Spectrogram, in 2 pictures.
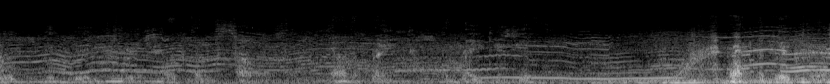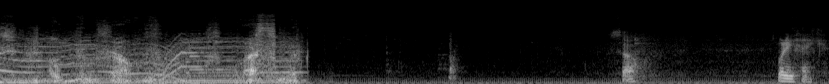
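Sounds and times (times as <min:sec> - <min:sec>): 
garbled backwards-talking vocal-like sounds: 0:00.0 - 0:11.4
screeching wailing guitar lines in loud harsh music: 0:00.0 - 0:11.4
speech: 0:03.3 - 0:05.4, 0:07.3 - 0:11.4, 0:14.5 - 0:14.8, 0:16.1 - 0:16.5.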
